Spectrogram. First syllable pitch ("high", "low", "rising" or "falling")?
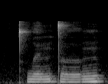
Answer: rising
